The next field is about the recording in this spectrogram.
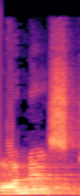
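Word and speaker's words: honest: एन ऑनेस्ट मैन। तो जो प्र प्रोनंसिएशन है जो साउंड है वो ओ का आ रहा है और एच यहां पर साइलेंट है तब भी हम यूज़ करेंगे एन का।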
